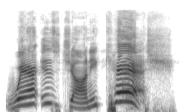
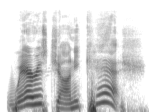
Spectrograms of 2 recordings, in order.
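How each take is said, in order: First: Loud, slow, furious demand; angry shout. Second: Said in the usual way. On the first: Real, not acted. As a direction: yell the question out at the list makers. Indignant rant about missing artists.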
